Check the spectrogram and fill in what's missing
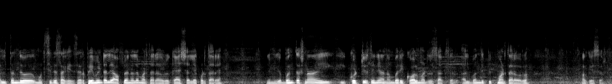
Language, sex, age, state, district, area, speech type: Kannada, male, 18-30, Karnataka, Shimoga, rural, spontaneous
